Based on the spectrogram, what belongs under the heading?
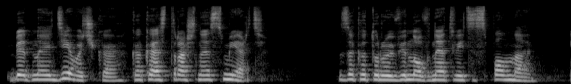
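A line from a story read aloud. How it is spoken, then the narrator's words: Hateful, through gritted teeth. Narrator (Russian): ненавидящим взглядом процедил Генри Латимер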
